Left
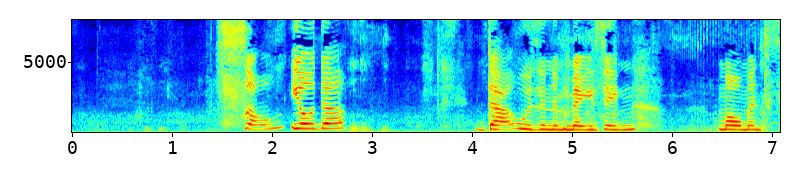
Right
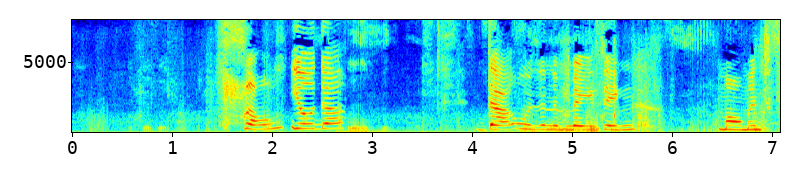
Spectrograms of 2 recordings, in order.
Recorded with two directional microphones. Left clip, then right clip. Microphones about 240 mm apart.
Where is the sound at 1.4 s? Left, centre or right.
Left.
